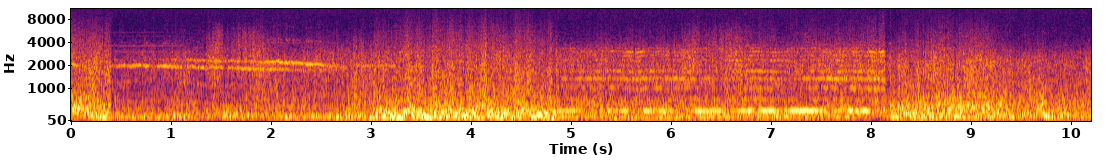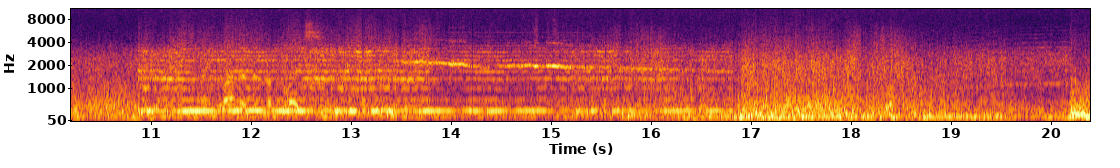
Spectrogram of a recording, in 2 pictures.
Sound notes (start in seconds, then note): 0.0 missiles whistling; 2.9 explosion booming; 5.7 plane whooshing; 8.0 explosion booming; 10.8 plane whooshing; 16.7 explosion booming; 20.1 plane engines roaring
